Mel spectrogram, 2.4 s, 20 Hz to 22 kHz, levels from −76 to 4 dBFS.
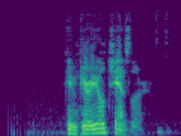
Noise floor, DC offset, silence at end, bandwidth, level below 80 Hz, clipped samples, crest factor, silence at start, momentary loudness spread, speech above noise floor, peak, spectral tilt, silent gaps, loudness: -49 dBFS; under 0.1%; 0.3 s; 15.5 kHz; -48 dBFS; under 0.1%; 18 dB; 0.85 s; 15 LU; 33 dB; -2 dBFS; -5 dB/octave; none; -15 LUFS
